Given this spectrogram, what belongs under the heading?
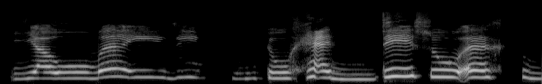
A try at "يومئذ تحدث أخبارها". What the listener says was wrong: ஹேர்ட sound வரல. أخبارها. أخبارها.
